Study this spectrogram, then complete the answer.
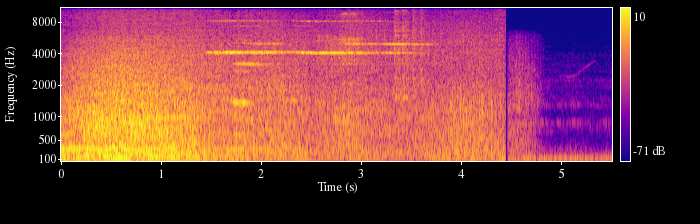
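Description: A bus engine rumbles loudly as the bus passes close by.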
